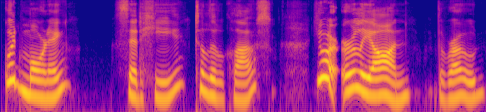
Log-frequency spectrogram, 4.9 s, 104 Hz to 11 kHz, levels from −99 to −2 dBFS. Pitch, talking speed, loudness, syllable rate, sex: 230 Hz, 160 wpm, -17 LUFS, 4.6 syllables/s, female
